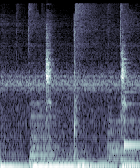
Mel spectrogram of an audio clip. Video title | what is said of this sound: 【初階金工】新手第一課：從挑選鋸弓到不斷鋸絲的關鍵技巧 - 老歪金工創作室 YSJ Maker | A loose saw wire will make a dull sound like this. This sound means no tension has been applied.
